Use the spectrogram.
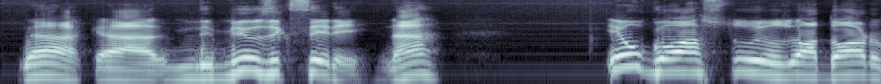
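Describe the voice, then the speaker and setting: A man with ordinary pitch variation, in a dry, close sound with no echo. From Brazil, interior (countryside). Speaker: sales speaker. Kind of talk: keynote talk. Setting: stage with audience. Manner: animated.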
